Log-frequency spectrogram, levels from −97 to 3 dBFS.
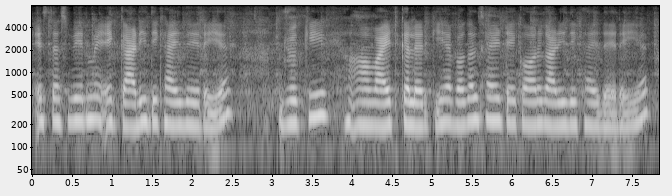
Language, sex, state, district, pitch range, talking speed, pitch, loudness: Hindi, female, Maharashtra, Nagpur, 200-225 Hz, 190 wpm, 210 Hz, -19 LUFS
